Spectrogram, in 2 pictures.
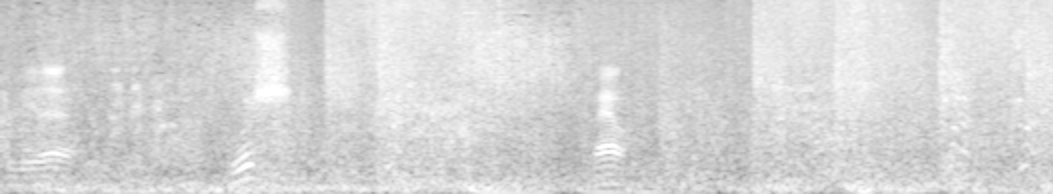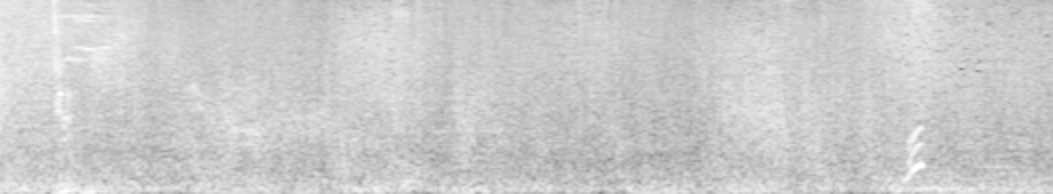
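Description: A big beast growls and roars.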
